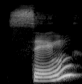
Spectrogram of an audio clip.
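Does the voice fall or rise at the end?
rise. The pitch rises at the end. "with rising and falling intonations"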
